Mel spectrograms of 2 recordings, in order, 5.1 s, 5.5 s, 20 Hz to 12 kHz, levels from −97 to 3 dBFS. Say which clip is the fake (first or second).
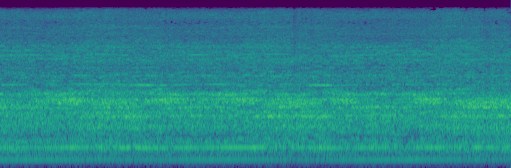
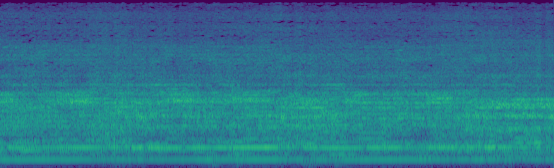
second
